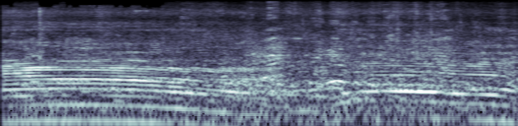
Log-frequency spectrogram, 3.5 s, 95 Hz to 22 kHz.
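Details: Sahiwal bull calves at Ambari cattle market in Parbatipur, Dinajpur, Bangladesh, on 5 May 2025, during buying and selling: a long, low, droning moo held about three seconds, with people talking over it.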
